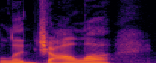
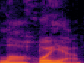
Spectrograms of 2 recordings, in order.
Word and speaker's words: La Jolla: And I know how to pronounce that, even though it looks like La Jolla, it's La Jolla.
